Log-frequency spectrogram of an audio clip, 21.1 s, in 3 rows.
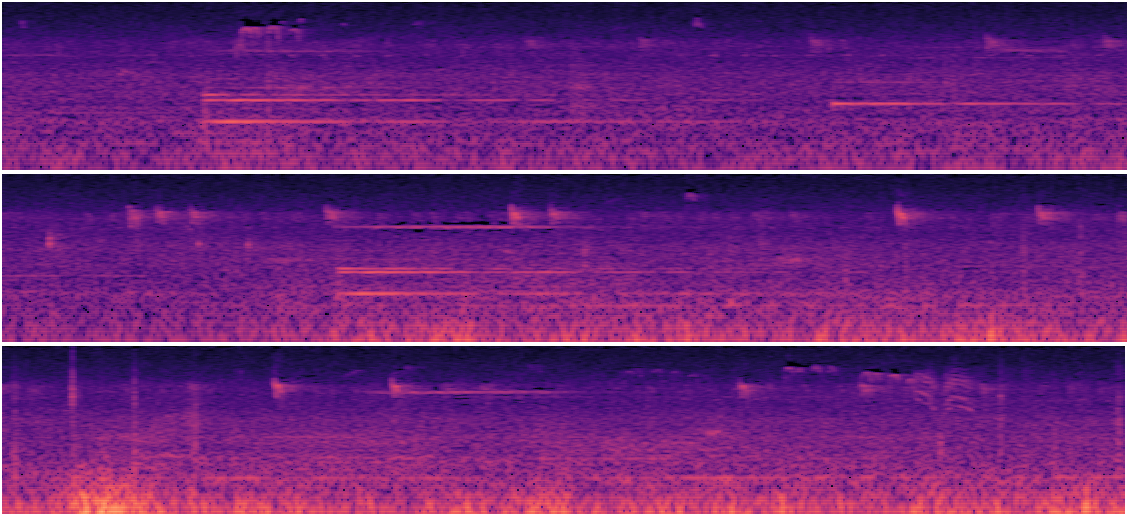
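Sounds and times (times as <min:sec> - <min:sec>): small birds chirping: 0:00.0 - 0:21.0
whistled bird note: 0:05.2 - 0:07.1, 0:09.1 - 0:12.1, 0:16.3 - 0:17.6
steady low rumble: 0:08.4 - 0:21.0.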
